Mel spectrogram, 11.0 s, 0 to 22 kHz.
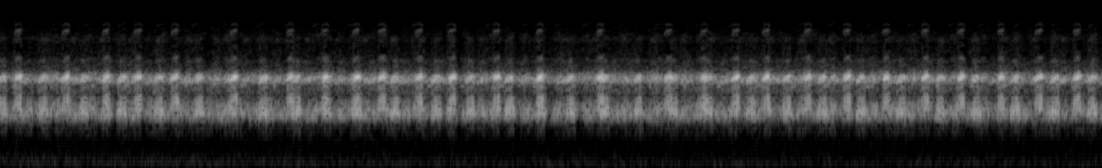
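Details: Courtship chorus of frogs at night in a flooded rice field in May, recorded on a SONY PCM-D100 beside a road; relentless rhythmic croaking, many voices overlapping in quick regular pulses across the whole stretch.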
